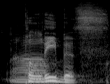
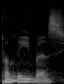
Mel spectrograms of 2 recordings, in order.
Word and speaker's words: Polybius: the uh the urban legend of polybus yes polibus that's how you pronounce it polibus yes for you ricky moore for all you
